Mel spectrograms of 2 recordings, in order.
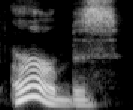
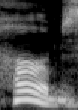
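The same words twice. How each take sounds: First: The word begins without an h sound. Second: The word begins with an h sound. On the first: This is how it is said in America. "where I'm from, we say herbs" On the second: This is how it is said in the UK. "the hard H herbs"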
